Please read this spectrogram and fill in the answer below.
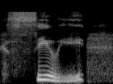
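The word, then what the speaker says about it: Cilley: Boston TV news producer Homer sely it actually rhymes with silly um produced a television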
